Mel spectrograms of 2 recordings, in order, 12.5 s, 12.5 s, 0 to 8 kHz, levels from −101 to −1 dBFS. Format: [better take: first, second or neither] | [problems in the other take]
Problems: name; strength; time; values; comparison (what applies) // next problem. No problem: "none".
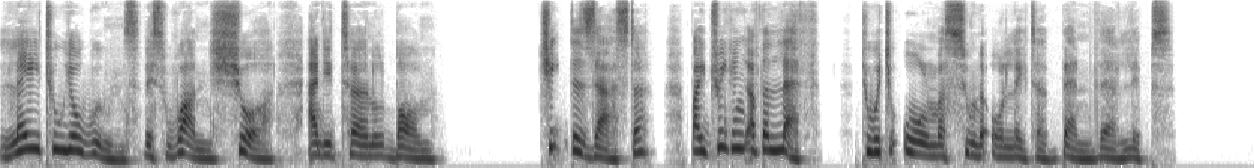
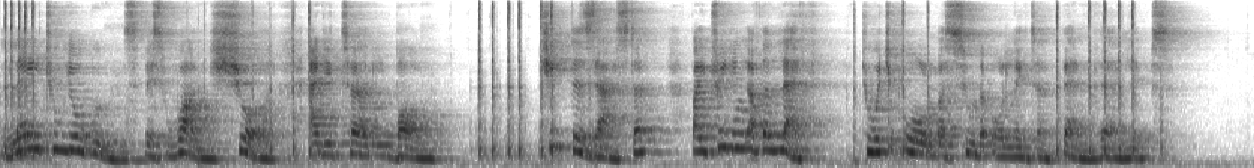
first | background sound (Motor vehicle (road)); 12 dB below the speech // room echo; dies away in 0.9 s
